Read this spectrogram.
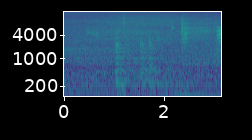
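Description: A car engine hums as a car rolls slowly by.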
